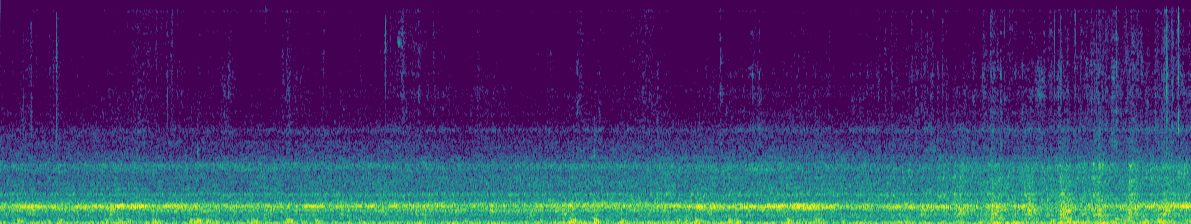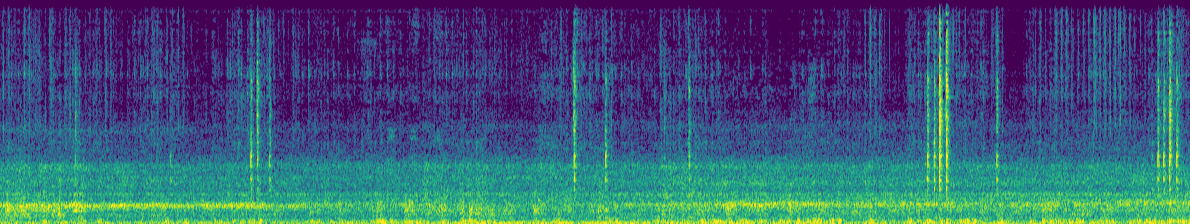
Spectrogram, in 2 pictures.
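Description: Haruka airport express electric train running along the line, heard from aboard: a steady rumble of wheels on rails with a continuous hum, and a few sharp clicks in the second half.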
